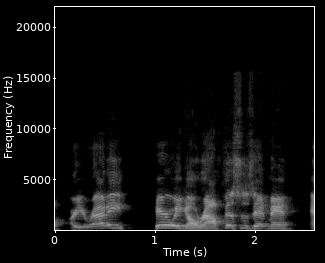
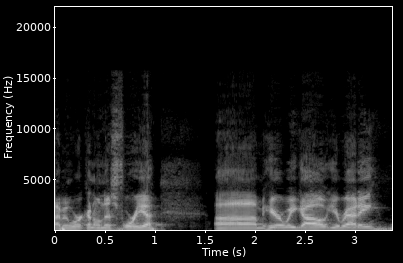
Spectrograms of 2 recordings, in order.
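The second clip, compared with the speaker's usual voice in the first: ordinary talk, nothing marked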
